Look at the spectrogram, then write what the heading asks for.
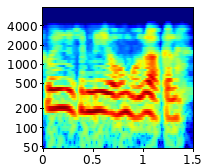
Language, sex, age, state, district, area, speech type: Manipuri, male, 30-45, Manipur, Churachandpur, rural, conversation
